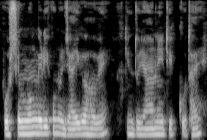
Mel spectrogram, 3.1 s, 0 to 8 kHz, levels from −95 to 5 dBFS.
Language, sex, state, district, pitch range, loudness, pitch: Bengali, male, West Bengal, Paschim Medinipur, 130-140 Hz, -18 LUFS, 135 Hz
